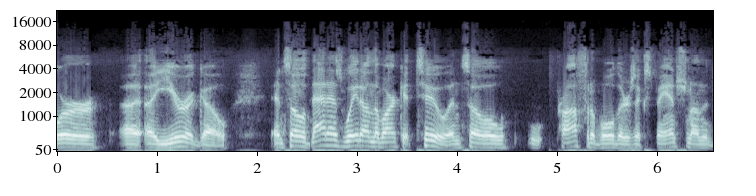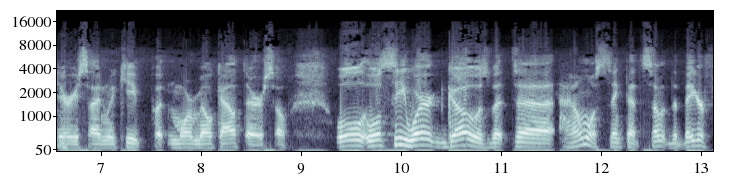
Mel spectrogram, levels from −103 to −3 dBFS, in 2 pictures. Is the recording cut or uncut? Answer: cut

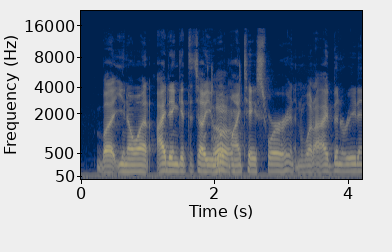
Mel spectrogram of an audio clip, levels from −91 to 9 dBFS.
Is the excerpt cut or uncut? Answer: cut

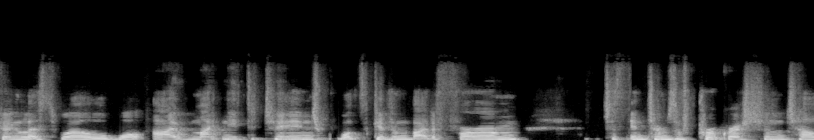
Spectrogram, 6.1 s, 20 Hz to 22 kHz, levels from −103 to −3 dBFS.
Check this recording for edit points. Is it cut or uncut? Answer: cut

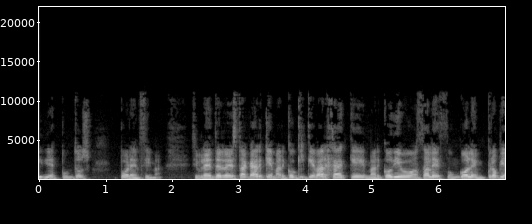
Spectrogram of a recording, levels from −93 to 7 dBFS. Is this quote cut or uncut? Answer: uncut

